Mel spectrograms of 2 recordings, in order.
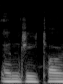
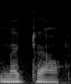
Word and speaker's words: MGTOW: That's why I call it MG-toe, not MGTOW. Because MGTOW is just pronouncing the acronym weirdly.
